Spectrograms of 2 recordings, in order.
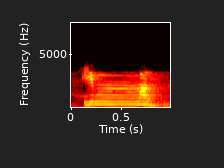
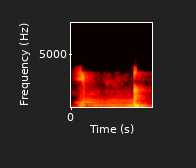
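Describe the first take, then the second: First: The nasal sound comes through clearly and openly. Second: The nasal sound is muffled with the nose blocked. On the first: "immah jelas ya" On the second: "Coba kita tutup hidungnya. ... menjadi tidak jelas ya"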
